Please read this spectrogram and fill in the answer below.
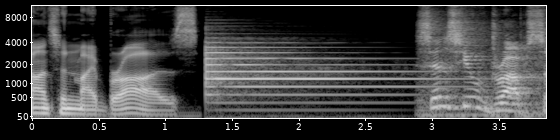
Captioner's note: bell tolls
